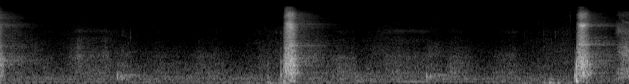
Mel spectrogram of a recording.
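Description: A man doing step-up hops on a plyo box gives a sharp, forceful breath with each hop: three short bursts, about three seconds apart. Fainter footfalls on the box come in between.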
